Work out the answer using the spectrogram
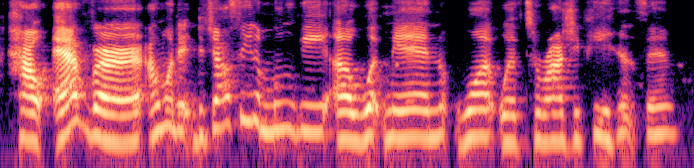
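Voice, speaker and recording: A woman moderating a casual panel discussion, chatty and lively, laughing easily as she hands out questions. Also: a little high, normal speed, creaky.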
